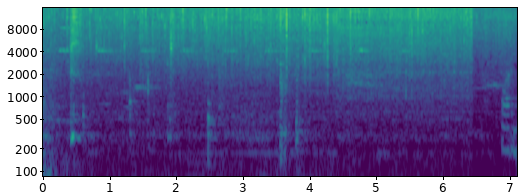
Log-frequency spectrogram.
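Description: Oil poured onto a tomato dosa made with gram flour sizzles on a hot pan, a steady close crackle and patter with a few sharper pops, ending abruptly near the finish.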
